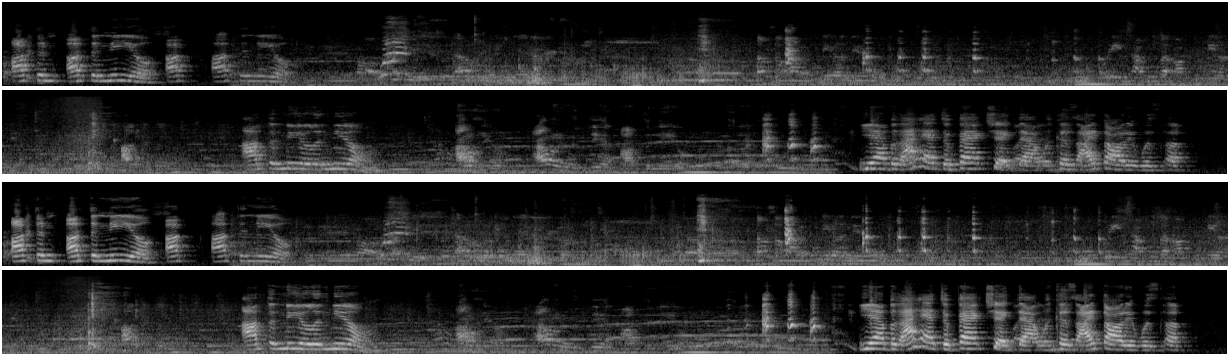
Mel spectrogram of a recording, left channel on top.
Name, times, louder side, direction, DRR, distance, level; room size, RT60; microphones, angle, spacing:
voice 1, 0.0-1.8 2.1-2.9 6.9-7.3 7.8-7.9 9.2-9.3 13.1-13.4 14.7-16.1 19.9-24.0, right 6 dB, 90° right, 0.6 m, -25 dB
sound 1, 2.2-20.6, right 2 dB, 45° right, 0.6 m, -39 dB
voice 2, 3.5-5.7 7.5-8.8 11.0-12.7 13.2-14.1 16.5-17.3 22.3-23.4, equal, 20° right, 0.9 m, -42 dB
sound 2, 4.5-13.3, equal, 10° left, 0.7 m, -42 dB
voice 3, 5.2-6.8 13.4-13.5 16.8-17.3 17.6-19.1 19.5-19.8, left 3 dB, 55° left, 1.0 m, -35 dB
2.7 x 2.5 x 3.2 m
head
